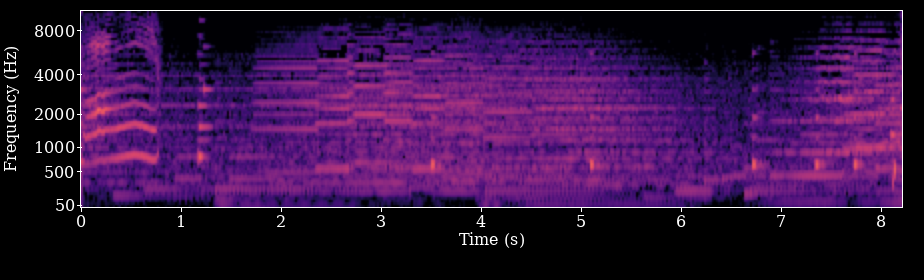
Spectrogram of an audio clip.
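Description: A cat in the video game Genshin Impact gives a rising meow at the start, heard over steady, sustained game music that carries on beneath it with a few light plinking accents.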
